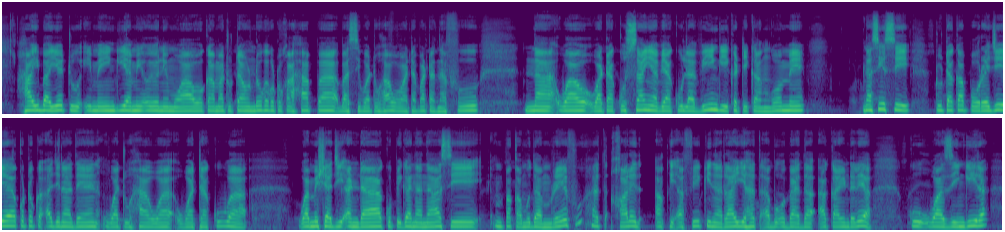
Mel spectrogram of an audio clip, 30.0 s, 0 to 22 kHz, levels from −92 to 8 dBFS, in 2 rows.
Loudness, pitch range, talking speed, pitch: -27 LUFS, 140-155 Hz, 90 wpm, 150 Hz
